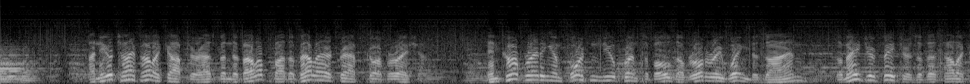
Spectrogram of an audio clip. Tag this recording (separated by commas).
Speech, Music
